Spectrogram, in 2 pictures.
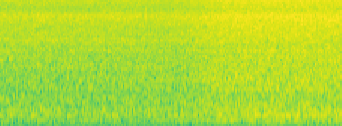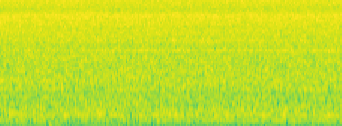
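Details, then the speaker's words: Small compressor in a homemade air conditioner at first start-up, run without the solenoid valve (removed after solder restricted it), no condenser fan. Even steady hum with faint constant tone, no knocks or rattles; normal compressor running. "I just want to plug the compressor in at least you can hear it come on now there you go compressor runs nice and cool"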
